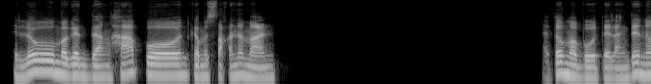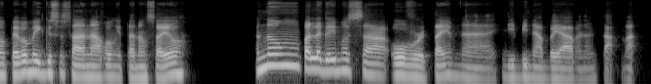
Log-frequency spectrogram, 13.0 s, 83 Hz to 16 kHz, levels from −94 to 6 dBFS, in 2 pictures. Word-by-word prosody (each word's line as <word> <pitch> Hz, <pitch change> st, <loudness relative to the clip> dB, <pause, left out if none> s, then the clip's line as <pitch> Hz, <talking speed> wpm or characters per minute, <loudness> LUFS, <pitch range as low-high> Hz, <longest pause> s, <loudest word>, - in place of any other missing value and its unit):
Hello 180 Hz, +7 st, +2 dB
magandang 135 Hz, -4 st, 0 dB
hapon, 145 Hz, -2 st, +3 dB
kamusta 130 Hz, -1 st, -3 dB
ka -, -, -7 dB
naman? 125 Hz, -3 st, 0 dB, 2.7 s
Eto, 160 Hz, -, 0 dB
mabuti 120 Hz, -4 st, 0 dB
lang 115 Hz, 0 st, -3 dB
din 160 Hz, +4 st, +2 dB
'no, 150 Hz, -, -1 dB
pero 155 Hz, +4 st, +2 dB
may 180 Hz, -, +3 dB
gusto 170 Hz, -1 st, -3 dB
sana 130 Hz, -4 st, +2 dB
akong 135 Hz, -1 st, -5 dB
itanong 125 Hz, 0 st, -5 dB
sa'yo. 140 Hz, +5 st, +2 dB, 0.7 s
Anong 270 Hz, +4 st, +3 dB
palagay 210 Hz, -3 st, +4 dB
mo 195 Hz, -, -3 dB
sa 155 Hz, -4 st, 0 dB
overtime 135 Hz, -1 st, 0 dB
na 130 Hz, -3 st, -7 dB, 0.3 s
hindi 125 Hz, +2 st, -12 dB
binabayaran 115 Hz, -3 st, -3 dB
ng 110 Hz, +1 st, -18 dB
tama? -, -, -8 dB
140 Hz, 130 wpm, -25 LUFS, 125-155 Hz, 2.7 s, palagay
